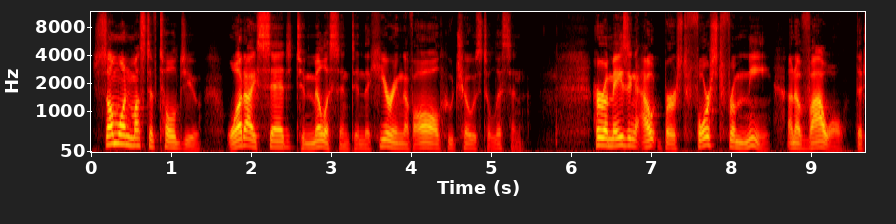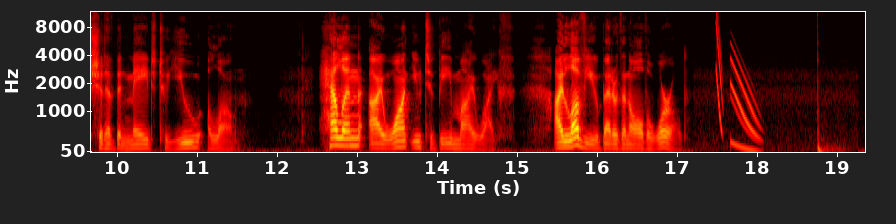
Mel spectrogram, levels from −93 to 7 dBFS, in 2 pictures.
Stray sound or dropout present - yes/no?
yes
